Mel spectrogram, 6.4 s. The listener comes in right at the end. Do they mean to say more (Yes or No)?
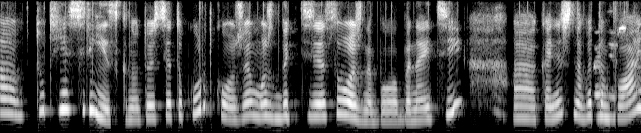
No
